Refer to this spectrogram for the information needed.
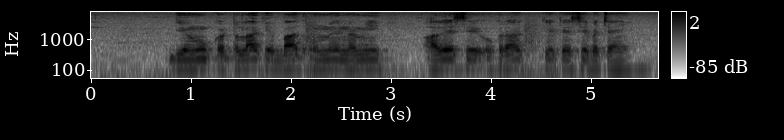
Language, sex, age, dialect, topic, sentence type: Bhojpuri, male, 18-24, Southern / Standard, agriculture, question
